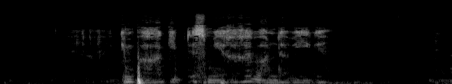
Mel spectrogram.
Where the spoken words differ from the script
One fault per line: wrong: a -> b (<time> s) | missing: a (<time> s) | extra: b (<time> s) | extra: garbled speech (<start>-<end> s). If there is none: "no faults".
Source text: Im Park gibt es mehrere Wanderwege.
no faults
